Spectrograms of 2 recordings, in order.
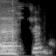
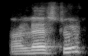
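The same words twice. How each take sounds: First: Higher, brighter rising "Understood?" to rouse the class; prompting check. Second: Said in the usual way. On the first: Real, not acted. Teacher asks students whether they follow, prompting. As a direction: push the class for an answer with a lifted "Understood?". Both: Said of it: "teacher checks class understanding".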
